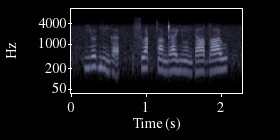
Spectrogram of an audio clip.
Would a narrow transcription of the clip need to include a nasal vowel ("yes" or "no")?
yes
